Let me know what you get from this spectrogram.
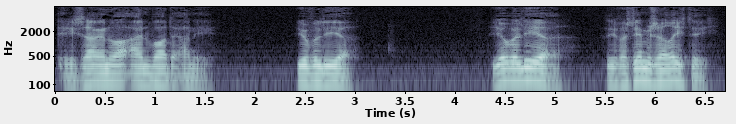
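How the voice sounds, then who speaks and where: A small-time crook with a deep voice. He speaks with sly, formal politeness, courting and insinuating in a radio play. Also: unhurried, darkish tone.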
